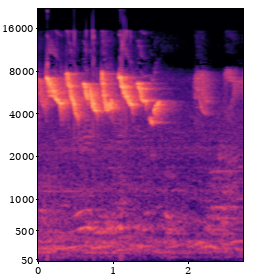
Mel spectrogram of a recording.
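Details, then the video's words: Ngalas white-eye song used to prompt caged white-eyes into singing: a quick run of high, sharp, slurred chirps descending slightly, then fading into softer high notes. "PANCINGAN PLECI ngalas full power dengan cepat membuat pleci buka paruh"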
